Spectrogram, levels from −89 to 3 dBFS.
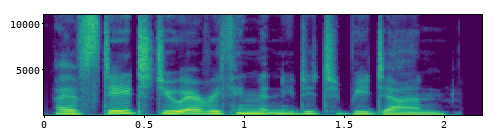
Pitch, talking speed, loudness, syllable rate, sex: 205 Hz, 300 wpm, -16 LUFS, 7.8 syllables/s, female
